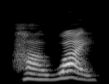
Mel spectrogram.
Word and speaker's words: Hawaii: Hawaii, same thing. I'm pronouncing the H, as if in Spanish I would be listening to a J, Hawaii.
